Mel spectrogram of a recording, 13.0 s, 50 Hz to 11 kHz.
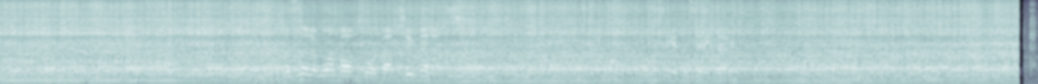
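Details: Troy-Bilt Bronco mower, Briggs & Stratton 18hp Intek single-cylinder with Chinese Nikki-copy carburetor, cold start after reinstalling; unloaded engine hunts steadily up and down, idle surging, fuel mixture suspected, before drilling the low-side jet.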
